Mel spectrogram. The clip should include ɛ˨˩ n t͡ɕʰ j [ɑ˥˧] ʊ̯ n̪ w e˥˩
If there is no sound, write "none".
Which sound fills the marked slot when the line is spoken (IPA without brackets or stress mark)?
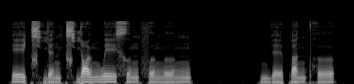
ɑ˥˧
